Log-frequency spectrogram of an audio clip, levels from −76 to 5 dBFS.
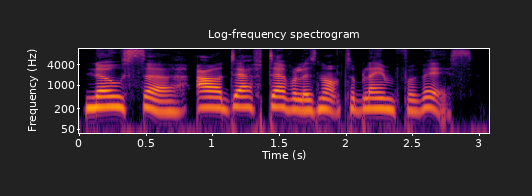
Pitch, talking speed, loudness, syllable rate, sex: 200 Hz, 215 wpm, -18 LUFS, 4.6 syllables/s, female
